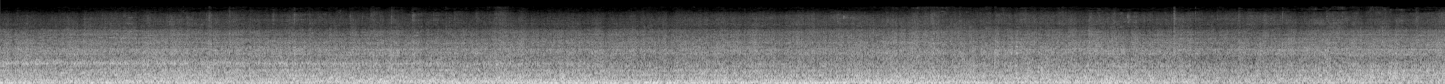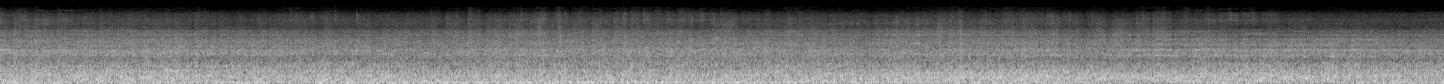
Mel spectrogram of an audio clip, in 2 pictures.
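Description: Cars of a Norfolk Southern mixed freight train, covered hoppers, tank cars and boxcars, rolling past at close range: a steady, loud running of steel wheels on the rails.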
